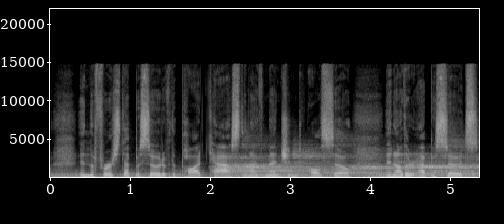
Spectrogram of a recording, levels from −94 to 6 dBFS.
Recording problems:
echo of what is said; strong; from 2 s on; 120 ms later, 7 dB below the speech
wind noise on the microphone; occasional gusts; 20 dB below the speech

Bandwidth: 14.5 kHz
